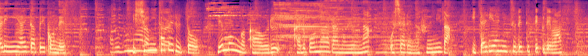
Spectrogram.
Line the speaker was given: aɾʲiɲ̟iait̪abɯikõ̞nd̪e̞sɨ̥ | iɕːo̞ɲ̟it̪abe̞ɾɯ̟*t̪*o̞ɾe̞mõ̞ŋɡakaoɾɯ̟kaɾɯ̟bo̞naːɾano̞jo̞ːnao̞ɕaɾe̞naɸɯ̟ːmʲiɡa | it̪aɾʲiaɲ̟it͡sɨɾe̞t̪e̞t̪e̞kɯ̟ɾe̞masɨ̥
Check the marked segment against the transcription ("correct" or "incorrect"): correct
